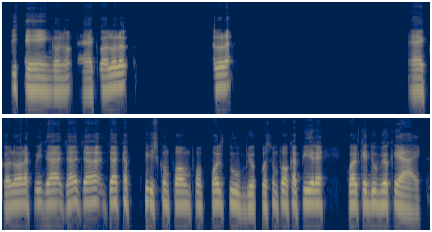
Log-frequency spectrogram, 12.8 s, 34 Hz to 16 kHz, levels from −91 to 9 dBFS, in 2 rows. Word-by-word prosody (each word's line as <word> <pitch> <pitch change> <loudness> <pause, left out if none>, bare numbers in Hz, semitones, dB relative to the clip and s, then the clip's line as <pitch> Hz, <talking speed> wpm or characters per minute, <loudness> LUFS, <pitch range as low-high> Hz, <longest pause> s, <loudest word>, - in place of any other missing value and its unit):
Ci 155 -1 -4
tengono, 130 -1 0
ecco, 120 +2 -4
allora 150 +4 +5 1.3
allora. 150 +2 +3 2.6
Ecco 130 0 -1
allora 140 +2 +1
qui 150 +1 -8
già 145 0 +1
già 150 +4 0
già 160 +2 +2
già 160 +3 +3
capisco 160 -2 -5
un 150 - -4
po' 140 +1 +2
un 140 -1 -5
po' 140 - -7
un 135 - -4
po' 145 - 0
il 145 -1 -1
dubbio, 125 -4 -2
posso 135 +3 -6
un 140 - -9
po' 145 +1 +3
capire 150 +1 +2 0.3
qualche 145 +1 +3
dubbio 145 0 +1
che 140 -1 +1
hai. 110 -3 0
140 Hz, 135 wpm, -27 LUFS, 130-150 Hz, 2.6 s, allora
